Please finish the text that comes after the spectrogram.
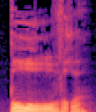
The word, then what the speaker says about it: pauvre: Pauvre. A, U together will produce this O sound.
